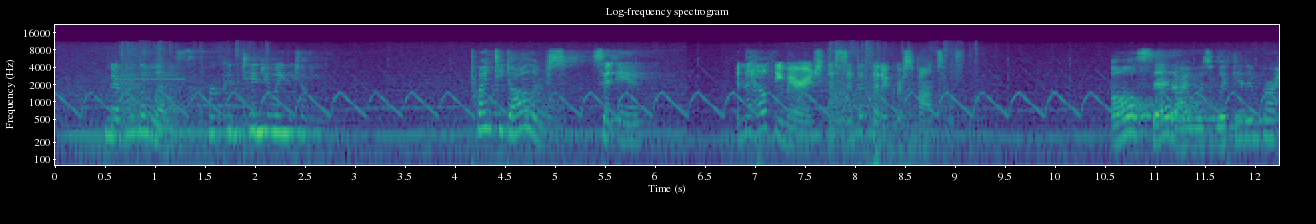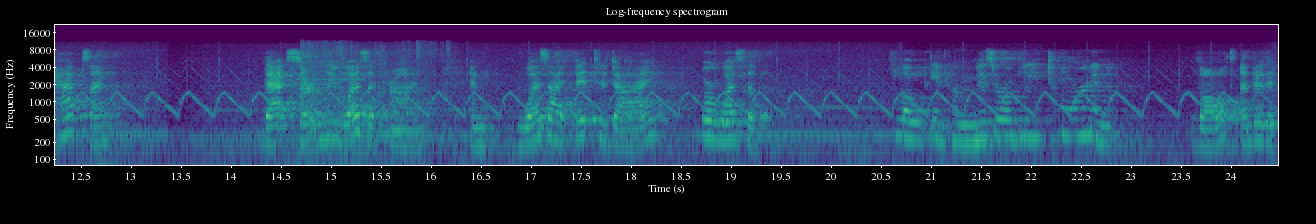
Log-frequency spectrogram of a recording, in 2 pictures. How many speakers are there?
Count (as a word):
four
